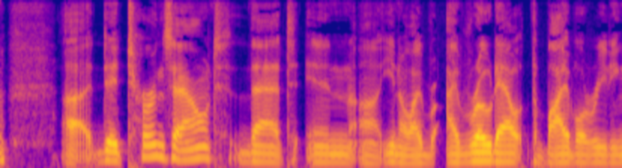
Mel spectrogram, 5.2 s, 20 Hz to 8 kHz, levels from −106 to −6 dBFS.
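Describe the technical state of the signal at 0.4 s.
At 0.4 s the speech signal is intact, with no audible technical fault at that moment.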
